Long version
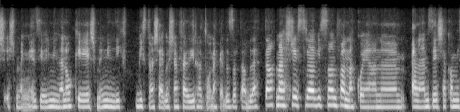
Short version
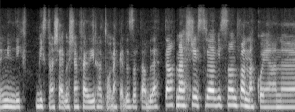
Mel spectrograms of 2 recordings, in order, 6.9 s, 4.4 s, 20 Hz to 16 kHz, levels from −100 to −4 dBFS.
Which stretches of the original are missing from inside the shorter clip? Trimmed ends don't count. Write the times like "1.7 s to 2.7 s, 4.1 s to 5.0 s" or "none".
none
